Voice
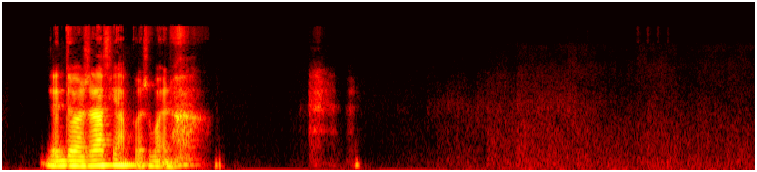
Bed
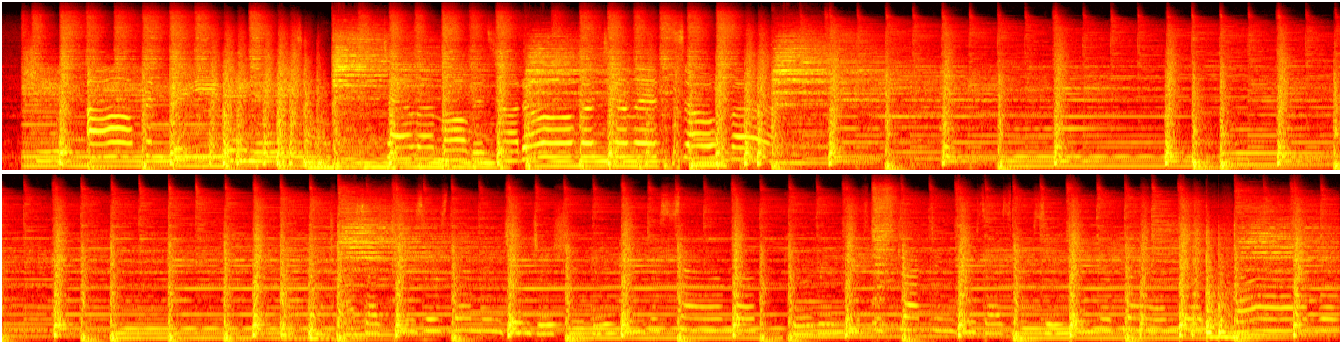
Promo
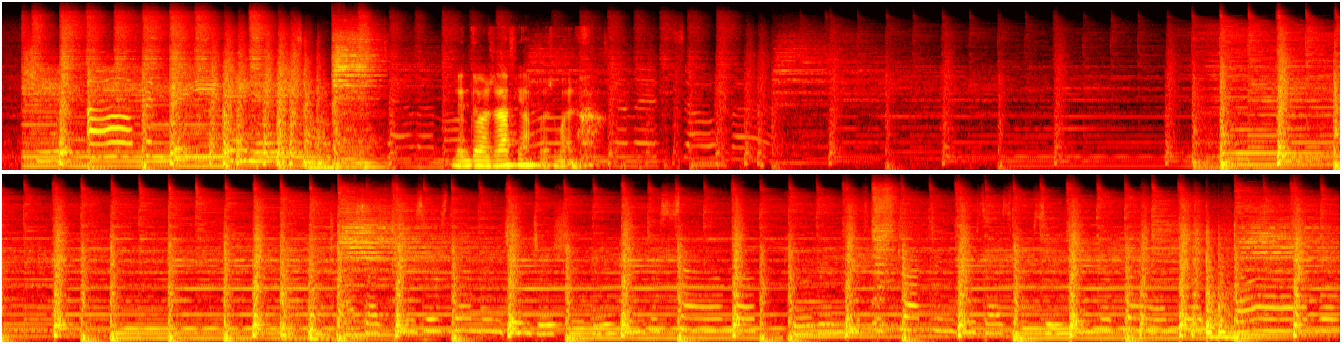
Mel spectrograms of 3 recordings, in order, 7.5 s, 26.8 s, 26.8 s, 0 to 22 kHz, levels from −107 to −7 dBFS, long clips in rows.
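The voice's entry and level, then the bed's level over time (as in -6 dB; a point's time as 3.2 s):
4.05 s, -3.5 dB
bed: 3.64 s -5.5 dB
3.9 s -22.5 dB
11.73 s -22.5 dB
12.23 s -3 dB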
